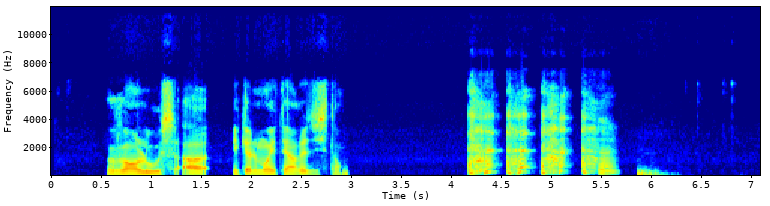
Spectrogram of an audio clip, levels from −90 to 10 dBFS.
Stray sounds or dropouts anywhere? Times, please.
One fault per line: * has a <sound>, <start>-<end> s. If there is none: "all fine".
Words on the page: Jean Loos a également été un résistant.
* has a cough, 4.2-5.7 s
